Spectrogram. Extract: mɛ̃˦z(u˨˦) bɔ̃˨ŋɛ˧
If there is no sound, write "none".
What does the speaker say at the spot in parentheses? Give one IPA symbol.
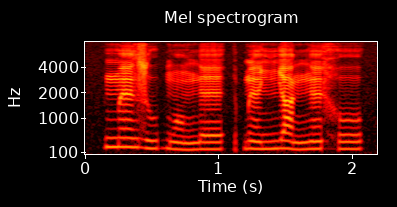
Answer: u˨˦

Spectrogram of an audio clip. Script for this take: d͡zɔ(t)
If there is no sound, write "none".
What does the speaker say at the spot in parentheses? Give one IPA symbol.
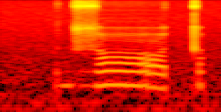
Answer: t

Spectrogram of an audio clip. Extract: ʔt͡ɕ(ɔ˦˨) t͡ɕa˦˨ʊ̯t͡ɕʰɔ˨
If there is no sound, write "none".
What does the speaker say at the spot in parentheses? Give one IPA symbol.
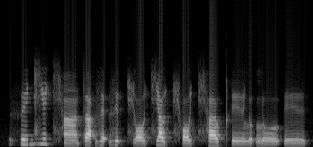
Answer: ɔ˨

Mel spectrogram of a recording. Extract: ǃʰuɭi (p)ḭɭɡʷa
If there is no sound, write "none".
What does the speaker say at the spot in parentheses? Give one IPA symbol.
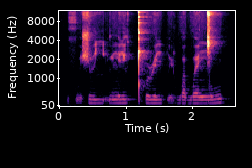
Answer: p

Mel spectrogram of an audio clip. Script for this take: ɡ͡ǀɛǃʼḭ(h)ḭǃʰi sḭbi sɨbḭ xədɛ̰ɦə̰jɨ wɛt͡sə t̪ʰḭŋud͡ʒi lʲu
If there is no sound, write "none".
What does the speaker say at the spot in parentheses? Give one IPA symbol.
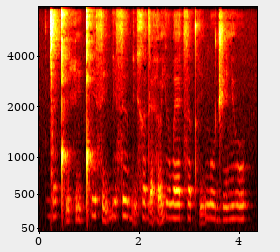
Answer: h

